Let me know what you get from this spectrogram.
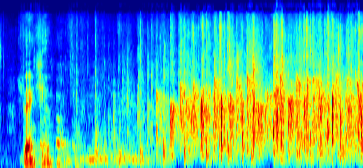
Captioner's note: applause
